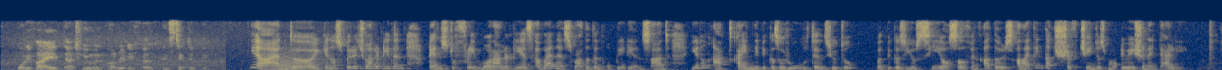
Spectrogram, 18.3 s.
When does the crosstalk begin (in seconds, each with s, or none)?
none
